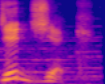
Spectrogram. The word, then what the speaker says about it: Digic: You must have missed my message earlier because it's pronounced Digic. Even though I get why you would call me that, considering it does sound like your name, but with an extra K sound.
